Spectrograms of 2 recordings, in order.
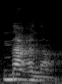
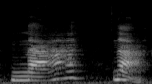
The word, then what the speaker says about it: نعنع: جيمس is asking me شو يعني منت يعني نعنع نع هو عين ن اي ع نع نع نعنع اوكي ذاتس منت نعنع اوف بعد في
